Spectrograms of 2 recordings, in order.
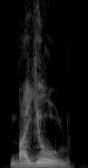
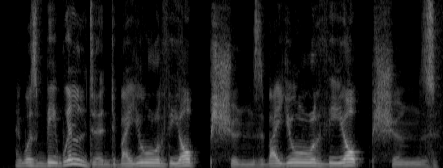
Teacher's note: you can link the word by to the next word with this sound with this y sound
